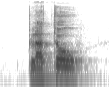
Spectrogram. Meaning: 1. plateau (level expanse of land) 2. plateau (comparatively stable level) 3. plateau (tray) (Southern)
- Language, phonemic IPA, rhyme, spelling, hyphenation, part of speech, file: Dutch, /plaːˈtoː/, -oː, plateau, pla‧teau, noun, Nl-plateau.ogg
